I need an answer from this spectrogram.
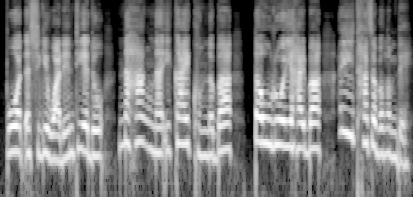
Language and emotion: Manipuri, angry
